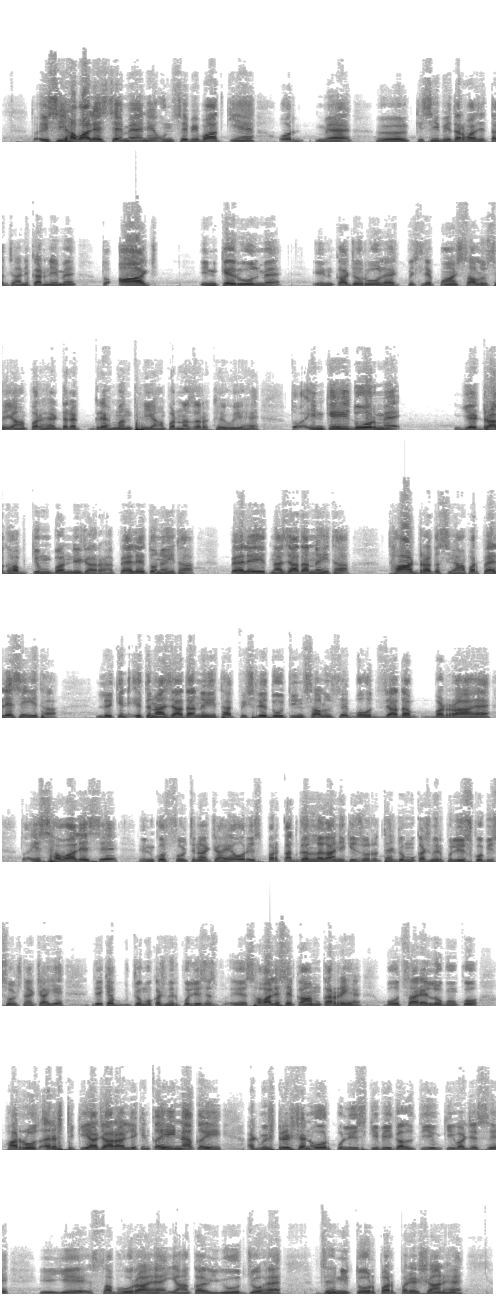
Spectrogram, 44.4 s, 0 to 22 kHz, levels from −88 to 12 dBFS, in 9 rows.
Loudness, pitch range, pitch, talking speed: -16 LUFS, 165-220 Hz, 195 Hz, 225 wpm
